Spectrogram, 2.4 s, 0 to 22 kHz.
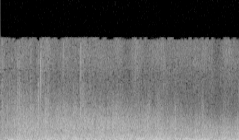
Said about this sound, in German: bis der Donner an Ihr Ohr dringt. Und dann teilen Sie diese Zahl durch 3, um herauszufinden, wie viele Kilometer das Gewitter ungefähr weg ist.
